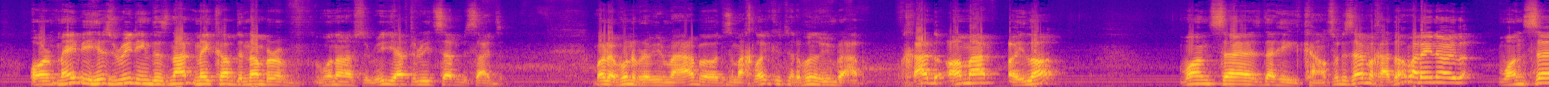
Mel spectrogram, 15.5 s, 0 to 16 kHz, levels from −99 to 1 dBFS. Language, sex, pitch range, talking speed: English, male, 105-160 Hz, 125 wpm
